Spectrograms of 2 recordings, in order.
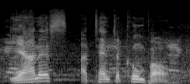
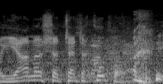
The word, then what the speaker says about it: Giannis Antetokounmpo: Yes, Giannis Antetokounmpo. – Oh, Giannis Antetokounmpo.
